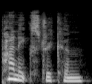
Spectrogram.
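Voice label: "panic-stricken", British English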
